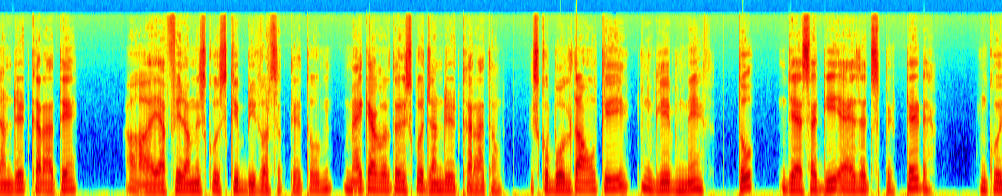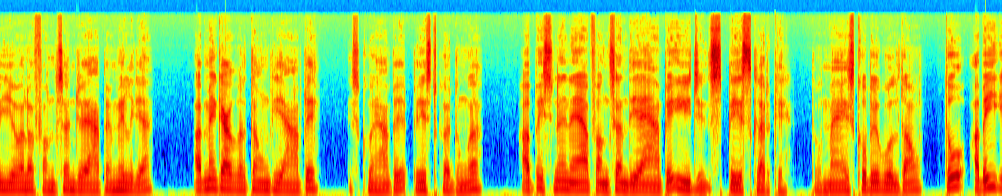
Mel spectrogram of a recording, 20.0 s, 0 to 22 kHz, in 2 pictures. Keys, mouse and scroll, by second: 2.5-3.7 drag, 5.7-7.1 typing, 8.3 click, 10.4 ctrl+c, 11.7 click, 12.5 Return, 12.7 Return, 13.0 ctrl+v, 14.8 click, 18.5-19.6 typing.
